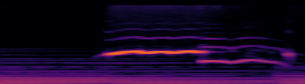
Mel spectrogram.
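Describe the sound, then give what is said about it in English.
A breathy, flute-like ocarina plays two held notes, a higher one sliding into a lower one, clear over a faint steady hum, with no talking. “Um, that was the ocarina pause.”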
